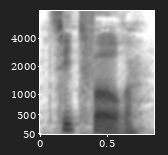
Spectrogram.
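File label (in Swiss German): "zitfahre", Bas Rhin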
